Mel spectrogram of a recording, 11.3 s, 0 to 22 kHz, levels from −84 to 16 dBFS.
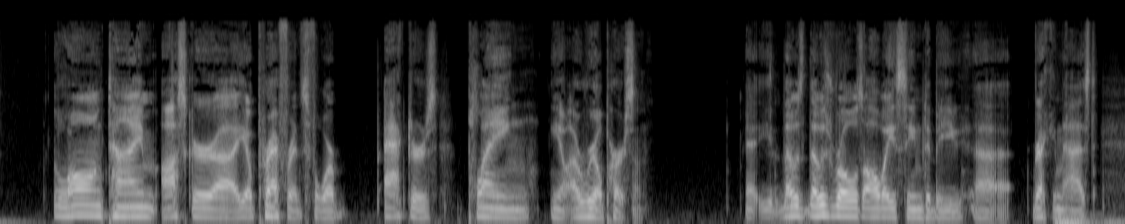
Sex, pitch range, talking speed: male, 95-120 Hz, 145 wpm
